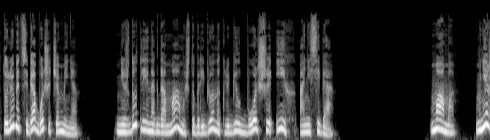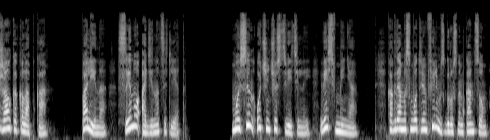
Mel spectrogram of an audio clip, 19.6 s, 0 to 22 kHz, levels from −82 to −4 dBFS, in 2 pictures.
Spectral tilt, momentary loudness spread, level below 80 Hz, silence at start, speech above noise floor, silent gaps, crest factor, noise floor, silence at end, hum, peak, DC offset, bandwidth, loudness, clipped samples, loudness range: -6 dB/octave; 11 LU; -58 dBFS; 0.05 s; 49 dB; 1.79-2.25 s, 6.83-8.49 s, 13.62-14.37 s; 16 dB; -66 dBFS; 0.05 s; none; -2 dBFS; under 0.1%; 15.5 kHz; -18 LUFS; under 0.1%; 3 LU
